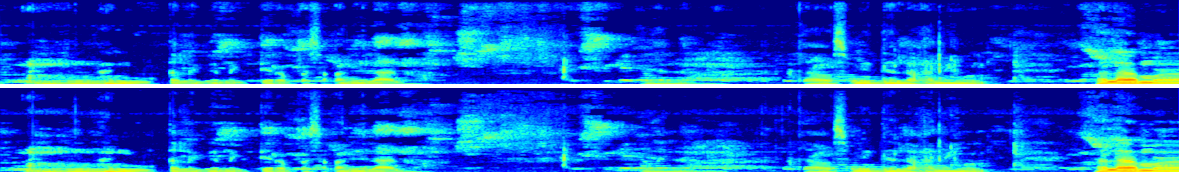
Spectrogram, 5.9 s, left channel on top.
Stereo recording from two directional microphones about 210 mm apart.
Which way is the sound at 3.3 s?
5° left (ahead or behind).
